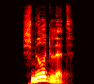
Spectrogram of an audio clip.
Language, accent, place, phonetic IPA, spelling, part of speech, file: German, Germany, Berlin, [ˈʃmɪʁɡlət], schmirglet, verb, De-schmirglet.ogg
- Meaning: second-person plural subjunctive I of schmirgeln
